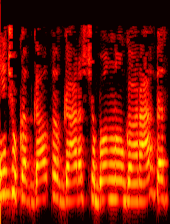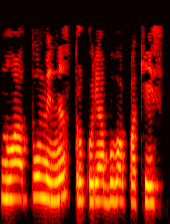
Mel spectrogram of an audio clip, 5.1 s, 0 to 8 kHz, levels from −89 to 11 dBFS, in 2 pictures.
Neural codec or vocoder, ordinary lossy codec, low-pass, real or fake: codec, 24 kHz, 3.1 kbps, DualCodec; MP3, 24 kbps; 7.2 kHz; fake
